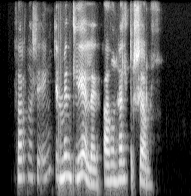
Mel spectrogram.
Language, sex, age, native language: Icelandic, female, 40-49, Icelandic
